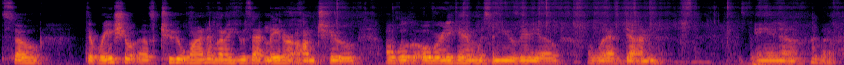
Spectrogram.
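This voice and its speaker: A quiet, mumbling woman with a very deep, low pitch and a dark, mellow tone, monotone and flat at a moderate pace, with long, frequent pauses and audible room echo. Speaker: art tutorial youtuber. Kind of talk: casual tutorial commentary.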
